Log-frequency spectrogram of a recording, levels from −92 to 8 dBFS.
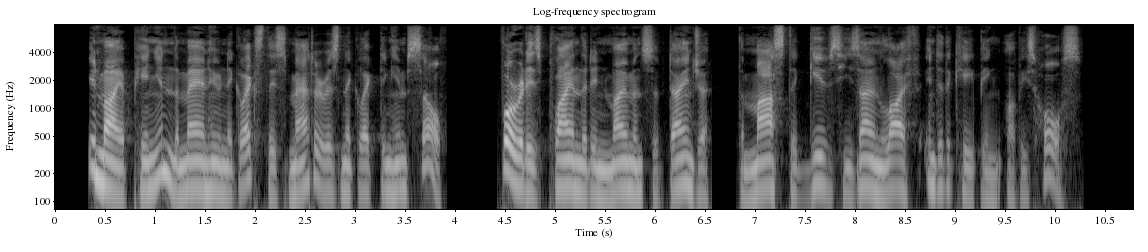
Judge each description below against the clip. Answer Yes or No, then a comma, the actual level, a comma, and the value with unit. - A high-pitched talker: No, low, 125 Hz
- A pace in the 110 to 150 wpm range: No, average, 190 wpm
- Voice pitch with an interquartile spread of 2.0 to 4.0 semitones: Yes, average, 3.0 semitones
